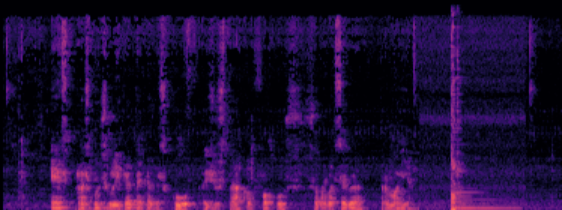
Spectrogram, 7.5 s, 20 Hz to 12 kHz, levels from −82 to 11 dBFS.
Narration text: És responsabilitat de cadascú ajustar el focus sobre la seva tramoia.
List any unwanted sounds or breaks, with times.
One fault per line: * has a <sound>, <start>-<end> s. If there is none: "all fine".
* has a thud, 6.0-7.0 s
